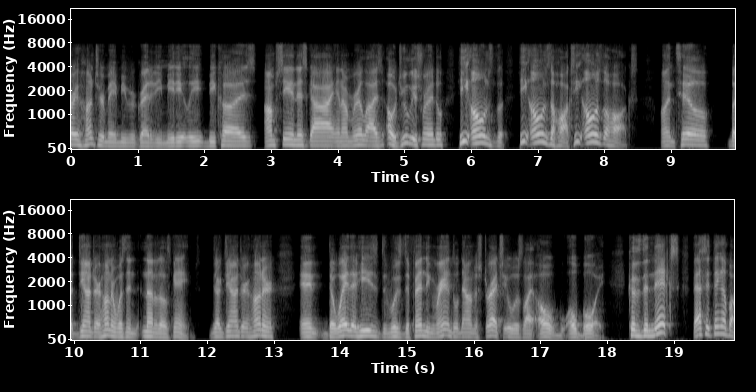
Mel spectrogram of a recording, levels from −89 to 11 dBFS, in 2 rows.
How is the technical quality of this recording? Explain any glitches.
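No glitches turn up anywhere in this speech recording, which comes through G.722 wideband telephone coding at 48 kbit/s with only light codec wear and nothing above about 7.7 kHz, just as that path should sound.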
